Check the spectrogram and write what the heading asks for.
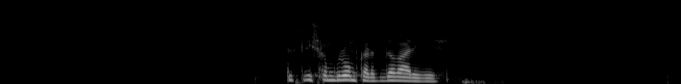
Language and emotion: Russian, angry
